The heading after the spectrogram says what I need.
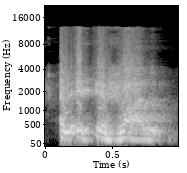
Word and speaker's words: الاتصال: So number one, الاتصال. الاتصال. That in the way of Arabic, the way we pronounce it, الاتصال.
